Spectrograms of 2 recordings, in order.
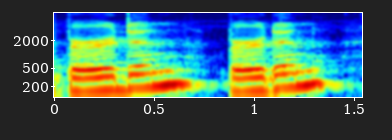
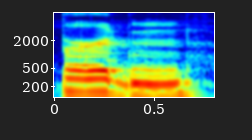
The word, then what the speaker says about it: burden: But Americans very frequently won't actually release this D. Rather than burden, I would tend to say burden. And in that case, what I'm doing is making an unreleased D sound.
